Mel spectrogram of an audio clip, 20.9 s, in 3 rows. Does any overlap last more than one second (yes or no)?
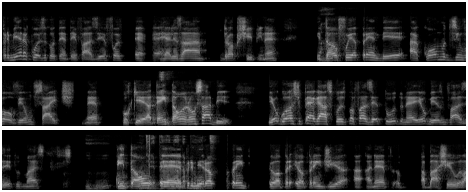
yes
